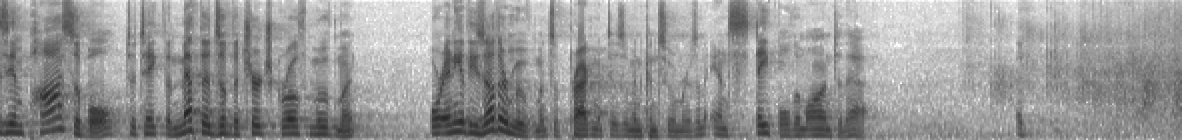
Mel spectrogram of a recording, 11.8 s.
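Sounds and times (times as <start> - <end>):
speech: 0.0 - 3.7, 4.3 - 8.8, 10.2 - 10.4
soft scattered audience applause: 9.6 - 11.8.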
